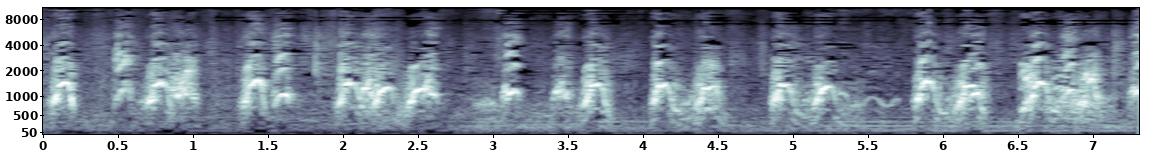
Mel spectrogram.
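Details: Dogs barking at a combined dog meat farm and puppy mill in Nonsan, South Korea, January 2017, about 150 animals held together: clear, pitched barks repeated roughly twice a second in steady bursts, with fainter barking behind.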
